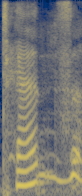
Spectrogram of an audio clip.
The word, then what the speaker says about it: TENS: thames oh really okay nice how do you pronounce it tens tens yeah t-e-n-s tens unit that's what the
